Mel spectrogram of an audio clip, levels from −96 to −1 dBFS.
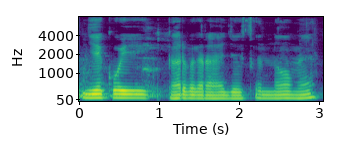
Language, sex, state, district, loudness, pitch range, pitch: Hindi, male, Jharkhand, Deoghar, -16 LUFS, 115-130 Hz, 115 Hz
